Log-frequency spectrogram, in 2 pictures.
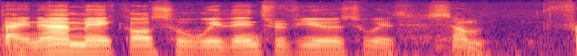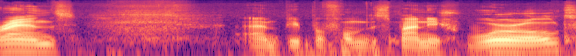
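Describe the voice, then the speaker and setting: The man's pitch is medium and his intonation stays flat and monotone. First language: Portuguese. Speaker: YouTube commentator on geopolitics. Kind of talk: casual monologue vlog. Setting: outdoors, walking in a forest. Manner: halting, many hesitations.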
